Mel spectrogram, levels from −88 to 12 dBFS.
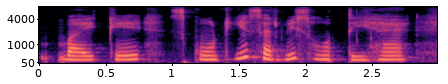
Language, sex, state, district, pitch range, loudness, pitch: Hindi, female, Chandigarh, Chandigarh, 205-240 Hz, -17 LUFS, 215 Hz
